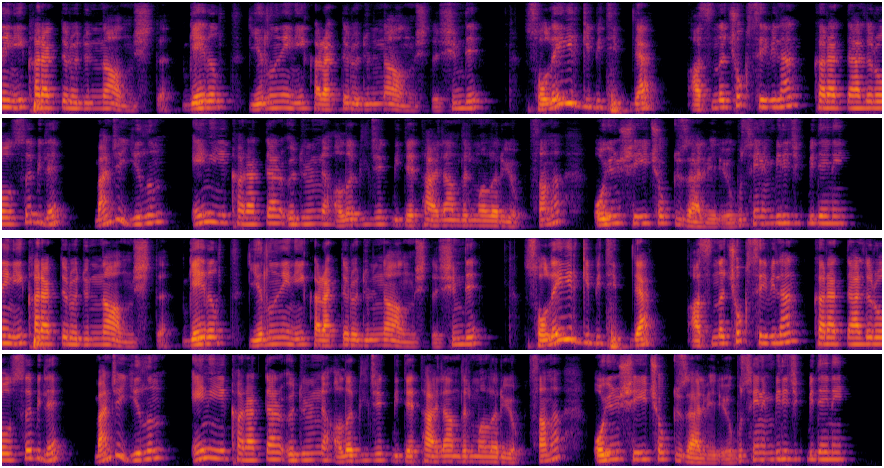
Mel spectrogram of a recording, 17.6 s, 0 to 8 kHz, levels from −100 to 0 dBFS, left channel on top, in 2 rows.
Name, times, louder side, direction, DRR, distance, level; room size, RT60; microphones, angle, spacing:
voice 1, 0.0-2.2 2.5-4.8 5.2-6.5 6.9-9.4 9.7-10.4 10.7-17.2, right 2 dB, 90° right, 0.8 m, -35 dB
4.9 x 2.7 x 3.2 m
head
